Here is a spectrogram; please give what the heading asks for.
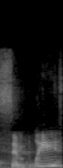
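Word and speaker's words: Sympli: But this brand is actually called Simply, so it's spelled S-Y-M-P-L-I. This is an older label from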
